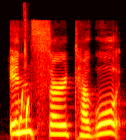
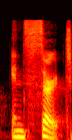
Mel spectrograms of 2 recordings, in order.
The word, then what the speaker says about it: insert: 자, insert는 강세가 명사하고 동사하고 달라져요. 예, 스펠링이 똑같을 때 하나는 명사고 하나는 동사일 때 이렇게 보여드릴게요. 자, 동사일 때는 이음절에 보통 강세가 오고요. 명사일 때는 이름절에 강세가 오는 단어가 많아요.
